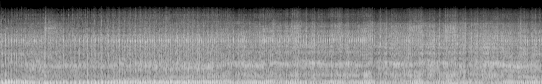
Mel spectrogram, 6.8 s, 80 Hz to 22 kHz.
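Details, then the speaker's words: Peugeot 103 moped with air-cooled Airsal 65 hybrid engine, old reused rebalanced Doppler crankshaft, carb suspected too rich with no jet fitted; revved two-stroke buzz with dull rumble underneath, owner dislikes it, suspects worn bottom-end bearing, unconfirmed. "il y a un bruit que j'aime pas en Dieu un bruit de roulement il faut savoir que j'ai mis un vieux vilebrequin là-dedans qu'avait déjà roulé"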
